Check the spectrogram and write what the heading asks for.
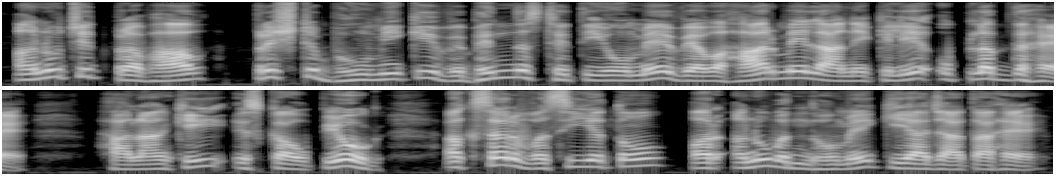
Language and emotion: Hindi, neutral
